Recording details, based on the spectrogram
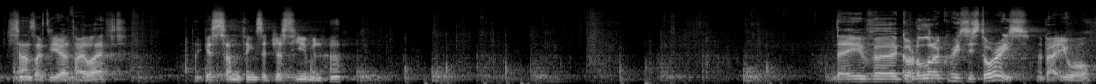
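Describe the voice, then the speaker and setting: A man's voice: mid-range voice, fairly quick, bright, forceful tone. A man playing a polite, lonely, tentative newcomer awakened centuries late in a sci-fi audio drama. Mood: wry, reflective. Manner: tentative, mild, conversational. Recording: roomy echo with music underneath.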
